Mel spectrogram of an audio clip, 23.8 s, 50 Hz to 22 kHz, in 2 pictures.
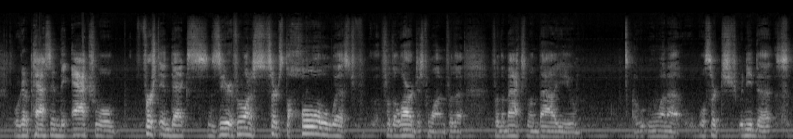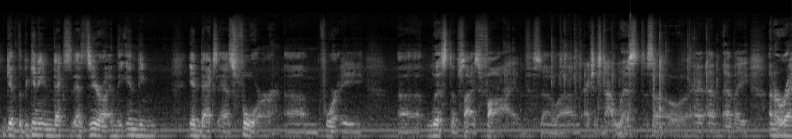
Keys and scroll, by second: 20.3-22.4 typing, 22.6 Down.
